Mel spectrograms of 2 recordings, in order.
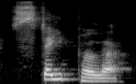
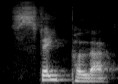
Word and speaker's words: stapler: a bit strange because between the p and the l we have that schwa sound we kind of put another vowel in there stapler stapler stapler and staple all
